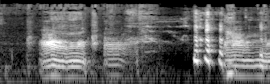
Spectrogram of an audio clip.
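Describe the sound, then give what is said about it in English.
Two small schnauzer dogs let out strained, warbling growls in a few loud bursts: a long drawn-out one, a shorter one, then a quick cluster of yelping snarls. “These are two little itty bitty schnauzers, and it's just an unnatural, unholy sound.”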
